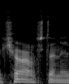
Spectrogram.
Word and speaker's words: Charleston: It's in Charlestown, South Carolina. Or Charleston, as it's pronounced usually.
